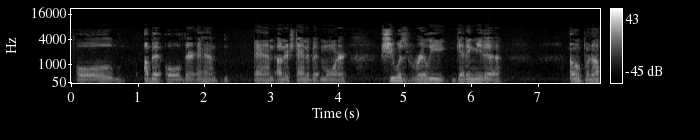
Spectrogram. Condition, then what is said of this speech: Stuttering. So I guess through the whole aspect of stuttering, it helped a lot, because I'm here now and I can string a sentence together and not have too much trouble.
